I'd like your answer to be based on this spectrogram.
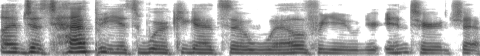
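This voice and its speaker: A woman's put-on character voice, sinister in tone, with big swings in loudness. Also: medium pitch for a woman, fairly slow pace. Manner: sinister, insincere.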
